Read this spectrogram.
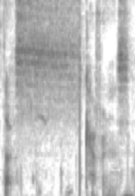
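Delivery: slow whisper. Real, not acted. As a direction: whisper the answer.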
